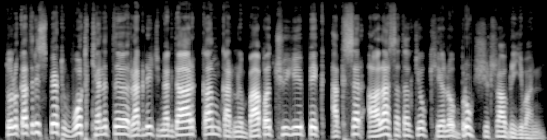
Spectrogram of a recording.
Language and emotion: Kashmiri, neutral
